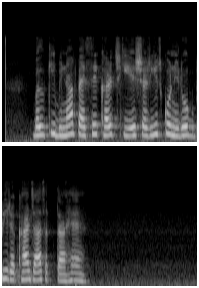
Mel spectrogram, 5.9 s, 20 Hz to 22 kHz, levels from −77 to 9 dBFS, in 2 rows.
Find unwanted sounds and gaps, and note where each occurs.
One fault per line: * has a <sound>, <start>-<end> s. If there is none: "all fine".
all fine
